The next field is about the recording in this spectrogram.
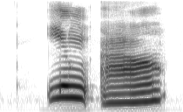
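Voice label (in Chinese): "ying1er2", Mandarin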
